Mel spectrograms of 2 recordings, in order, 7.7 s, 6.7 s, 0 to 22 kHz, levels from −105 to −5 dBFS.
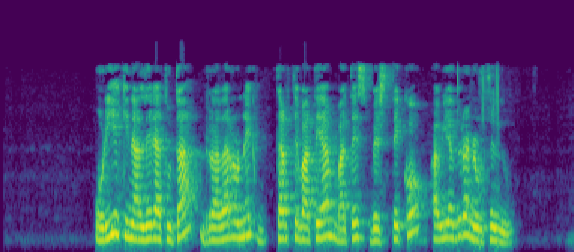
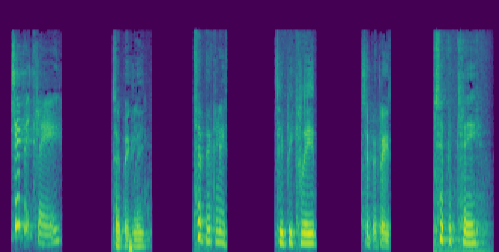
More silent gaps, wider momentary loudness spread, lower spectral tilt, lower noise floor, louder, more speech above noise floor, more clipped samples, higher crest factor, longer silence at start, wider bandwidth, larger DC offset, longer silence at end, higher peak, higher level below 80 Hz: second, none vs 0.82-1.48 s, 2.01-2.56 s, 3.01-3.64 s, 4.21-4.79 s, 5.19-5.76 s; second, 7 LU vs 11 LU; about the same, -4.5 dB/octave vs -5.5 dB/octave; second, -75 dBFS vs under -90 dBFS; first, -16 LUFS vs -22 LUFS; second, 60 dB vs over 70 dB; neither; about the same, 16 dB vs 20 dB; first, 1.25 s vs 0.15 s; second, 8 kHz vs 13 kHz; neither; first, 0.85 s vs 0.15 s; first, 0 dBFS vs -4 dBFS; second, -66 dBFS vs -42 dBFS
